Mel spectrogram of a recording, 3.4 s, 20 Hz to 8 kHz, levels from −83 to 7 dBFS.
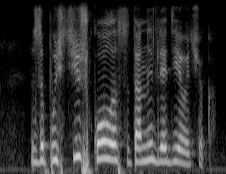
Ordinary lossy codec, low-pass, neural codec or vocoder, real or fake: Opus, 24 kbps; 7.2 kHz; none; real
